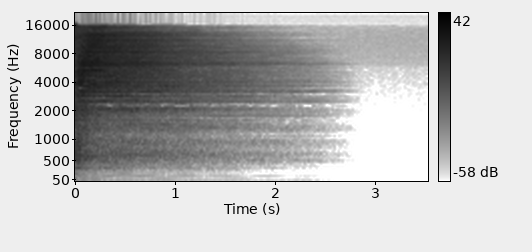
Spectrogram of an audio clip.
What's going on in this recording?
Rick DRUM SPLASH hard
Splash R hard
acoustic, stereo, rick, drum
